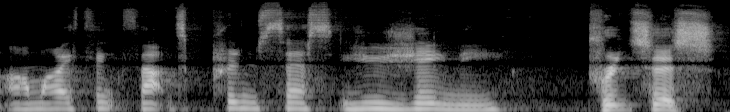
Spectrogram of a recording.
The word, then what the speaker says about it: Eugenie: the last one, and I think that's Princess Eugenie. Princess Eugenie, or Princess Eugenie, as I've heard it pronounced.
